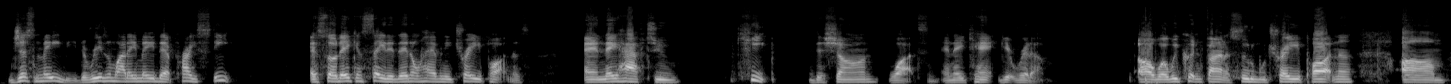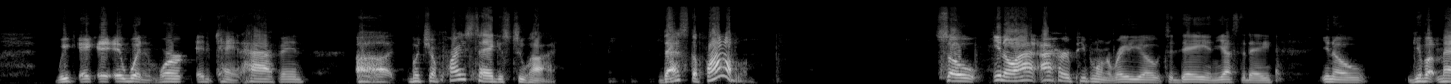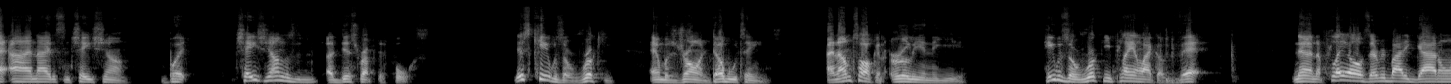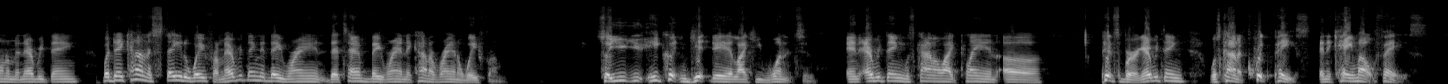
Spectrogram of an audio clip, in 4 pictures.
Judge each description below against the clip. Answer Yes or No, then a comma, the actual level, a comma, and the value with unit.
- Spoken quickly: No, average, 190 wpm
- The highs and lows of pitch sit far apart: No, average, 4.5 semitones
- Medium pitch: No, low, 130 Hz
